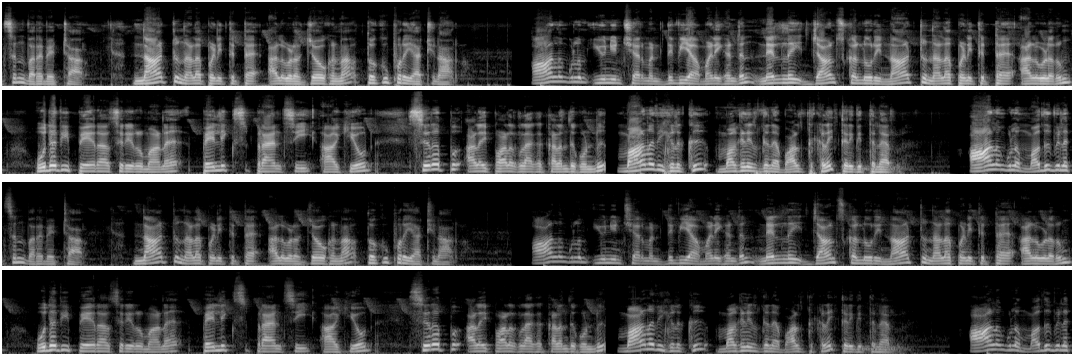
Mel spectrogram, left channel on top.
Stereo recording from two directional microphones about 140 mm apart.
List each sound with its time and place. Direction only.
0.0 s speech: 15° left (ahead or behind)
16.9 s speech: 35° left (ahead or behind)
20.7 s speech: 20° left (ahead or behind)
